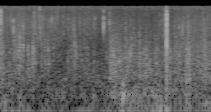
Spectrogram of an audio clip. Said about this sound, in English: Let's listen. Yes, I think there is thunder. Okay, so I've learned that you can't hear the thunder when you're driving, but you sure can hear it when you stop, and that means it is around.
